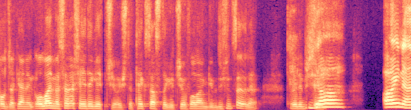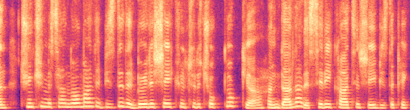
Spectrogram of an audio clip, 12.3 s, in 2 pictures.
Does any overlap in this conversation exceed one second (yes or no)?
no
